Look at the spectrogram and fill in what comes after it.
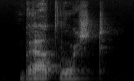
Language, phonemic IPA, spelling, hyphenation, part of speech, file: Dutch, /ˈbraːt.ʋɔrst/, braadworst, braad‧worst, noun, Nl-braadworst.ogg
- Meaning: bratwurst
